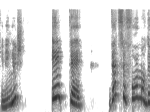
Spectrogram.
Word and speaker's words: était: Here it's in the plural, but you always pronounce était, even if the ENT is not at the end.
